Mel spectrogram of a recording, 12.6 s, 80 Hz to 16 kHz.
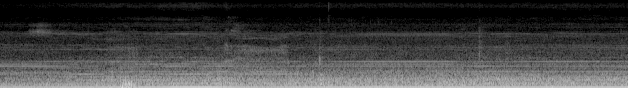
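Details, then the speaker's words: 1974 Friedrich Quietmaster 14,000 BTU air conditioner (AJ8514E) running on medium fan in a room of about 80°F; it sounds rough on startup. Once running it gives an even low hum from compressor and fan with no knocks: normal running. "It's on a medium right now. Once it's running, it's happy, but it sounds like hell on startup."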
